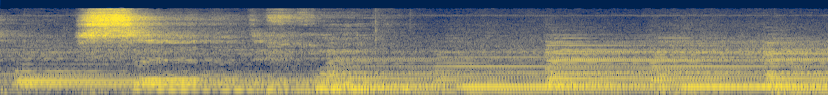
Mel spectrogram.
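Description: Live band music: sustained keyboard notes with a singing voice, joined about a second and a half in by a fuller, lower accompaniment.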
